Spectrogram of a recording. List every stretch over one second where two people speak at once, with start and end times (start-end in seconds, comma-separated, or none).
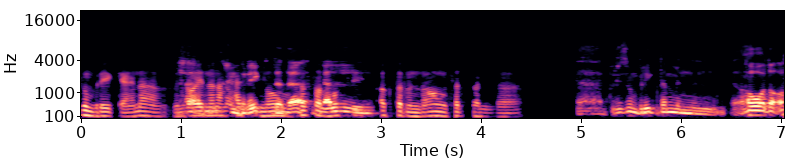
0.9-3.0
